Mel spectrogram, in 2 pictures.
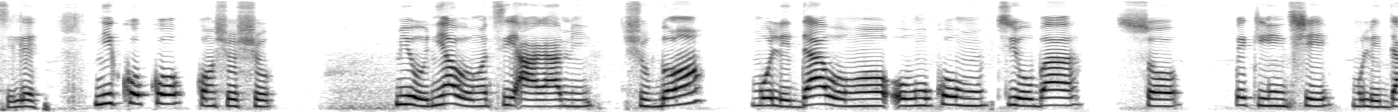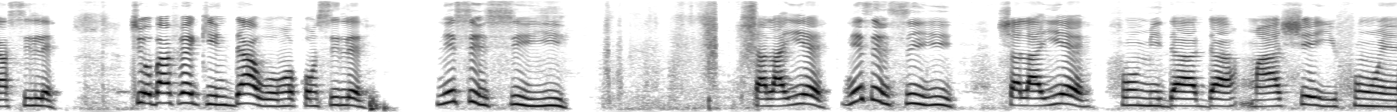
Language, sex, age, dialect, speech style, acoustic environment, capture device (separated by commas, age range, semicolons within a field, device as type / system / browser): Yoruba, female, 25-34, Nigeria - Lagos Yoruba, happy, nature; silence, mobile / Linux / Chrome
